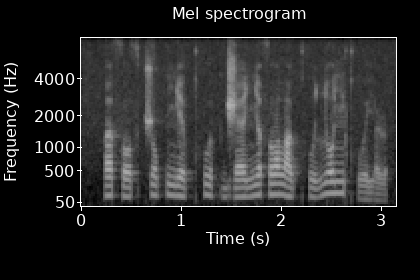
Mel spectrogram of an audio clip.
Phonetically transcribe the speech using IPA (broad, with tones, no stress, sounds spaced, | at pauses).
ɐ˦ θ o˧ θ t͡ʃ o˦ p ɲ e˦˨ kʷʰ e˦˨ p d͡ʒ ɛ˧ ɲ ə˦ θ o˦ lˠ ɛ˧ kʷʰ ə˧ ʎ o˦ ɲ kʷʰ e˨ j ə˨ ɭ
